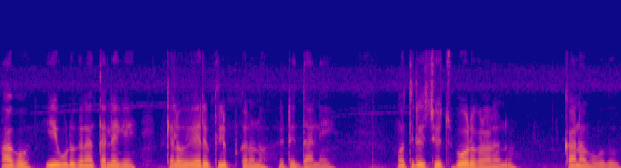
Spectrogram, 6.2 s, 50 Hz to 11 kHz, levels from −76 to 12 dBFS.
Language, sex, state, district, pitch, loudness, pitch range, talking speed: Kannada, male, Karnataka, Koppal, 145 Hz, -19 LUFS, 130-150 Hz, 145 wpm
